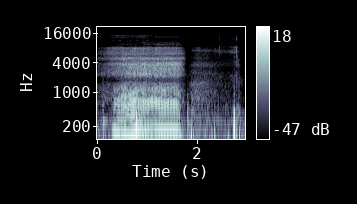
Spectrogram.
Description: While a bit mangled one morning I do a brief news cast with my sleeping friend, or shall I say snoring friend.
